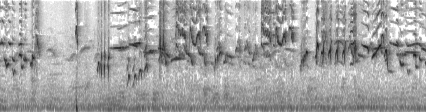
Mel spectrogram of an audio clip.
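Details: Oriental magpie-robin singing loudly to stir contest birds: bursts of sharp chirps and sweeping whistles broken by a short pause near the start, then dense rapid varied phrases, faint background hum.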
